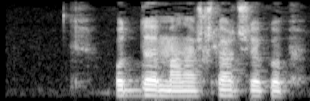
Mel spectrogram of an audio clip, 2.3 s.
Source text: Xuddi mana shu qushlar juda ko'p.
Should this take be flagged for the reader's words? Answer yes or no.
yes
